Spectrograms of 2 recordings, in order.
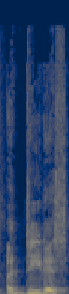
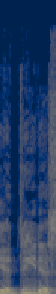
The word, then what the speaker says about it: adidas: Today I'm going to be reviewing this Adidas ab wheel. Now here's a bit of bar trivia for you. Actually Adidas is pronounced adidas.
